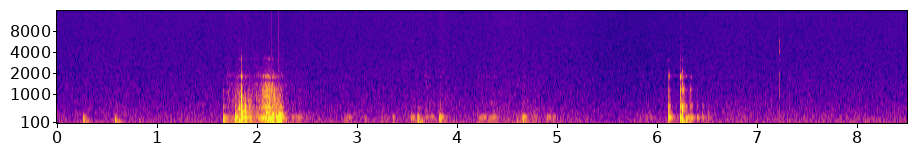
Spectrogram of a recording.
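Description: Handling noise from a small stainless-steel multi-tool's pliers being worked on an arrow and its broadhead: a few light taps, a louder clatter of knocks about two seconds in, scattered small clicks, then another short clatter about six seconds in.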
